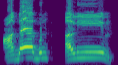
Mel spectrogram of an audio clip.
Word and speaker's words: adzabun alim: Cara membacanya juga jelas seperti tulisannya, azabun alim. Bun a, bun a.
